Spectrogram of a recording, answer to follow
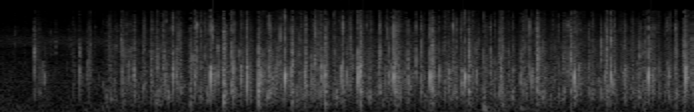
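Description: Audience applauding, the clapping building up about half a second in and running on as a dense, even patter of many hands.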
